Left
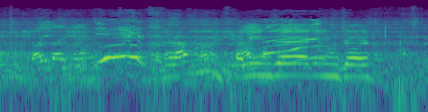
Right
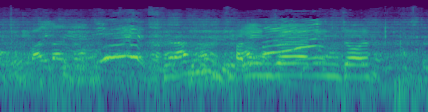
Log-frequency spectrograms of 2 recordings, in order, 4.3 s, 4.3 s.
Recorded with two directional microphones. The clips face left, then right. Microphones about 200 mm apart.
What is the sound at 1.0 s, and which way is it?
Speech, 30° left (ahead or behind).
